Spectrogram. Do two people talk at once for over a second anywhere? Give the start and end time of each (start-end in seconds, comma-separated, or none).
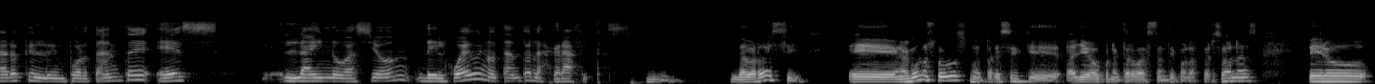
none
